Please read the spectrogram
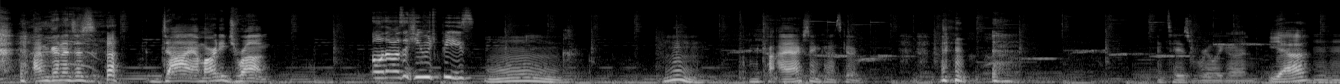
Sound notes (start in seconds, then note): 0.0 both laugh; 9.0 both laugh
